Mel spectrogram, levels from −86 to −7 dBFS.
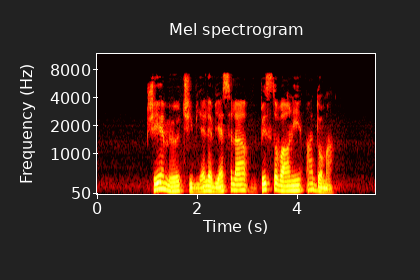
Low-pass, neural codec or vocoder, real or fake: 7.2 kHz; none; real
